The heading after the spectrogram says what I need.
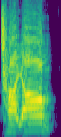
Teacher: ఛ అనేటువంటిది మహాప్రాణ అక్షరం. దానికి మహాప్రాణ అక్షరం మరియు అది దీర్ఘాక్షరం. ఛాయాం కుర్వంతి, కుర్వంతి, చ ప్లస్ అన్యస్య, చాన్యస్య, ఇక్కడ సంధి కూడా ఉంది.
